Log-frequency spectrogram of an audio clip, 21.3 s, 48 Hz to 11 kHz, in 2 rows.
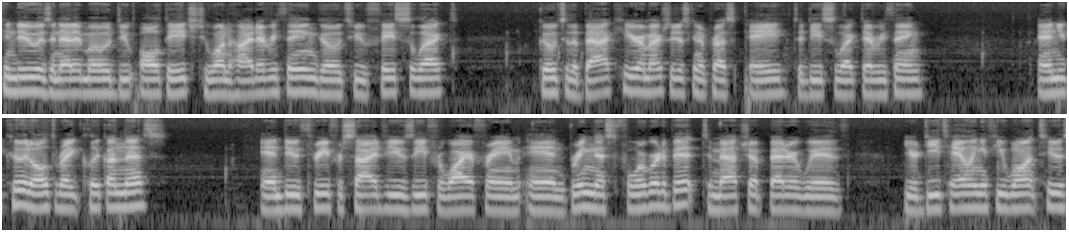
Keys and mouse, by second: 1.3 alt+h, 3.9 click, 4.5-5.8 middle drag, 7.4 a, 10.6 middle click, 11.3 right click, 12.1 middle click, 13.4 KP_3, 14.2 z, 16.0 click, 19.7 z, 20.4-21.2 middle drag.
